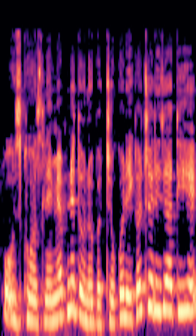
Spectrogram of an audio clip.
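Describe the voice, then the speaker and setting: A woman storyteller with a very high voice. She reads scripted narration for a children's animal tale. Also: animated, fast talker, dark tone.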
